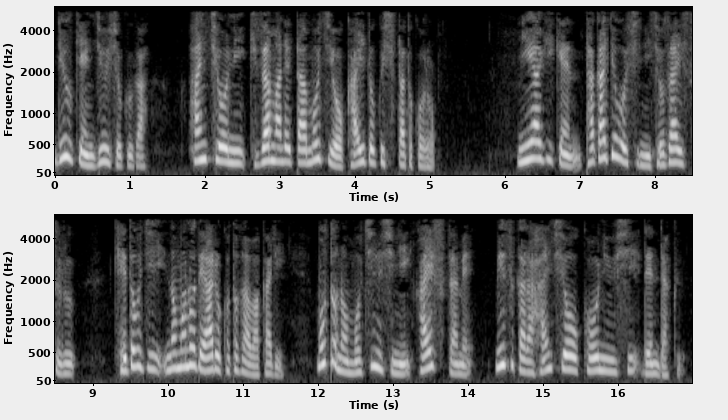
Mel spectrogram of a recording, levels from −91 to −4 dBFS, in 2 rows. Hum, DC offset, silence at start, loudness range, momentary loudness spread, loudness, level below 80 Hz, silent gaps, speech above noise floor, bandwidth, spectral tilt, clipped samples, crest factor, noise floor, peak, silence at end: none; under 0.1%; 0 s; 3 LU; 11 LU; -25 LUFS; -70 dBFS; none; 44 dB; 5.8 kHz; -9 dB/octave; under 0.1%; 18 dB; -68 dBFS; -6 dBFS; 0.15 s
